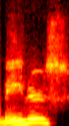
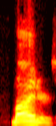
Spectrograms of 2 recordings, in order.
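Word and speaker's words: Meinerz: Is it Mainers, Andrew? Is that how you say his name? Miners, okay.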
